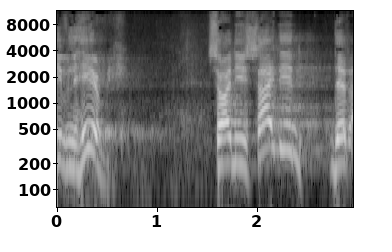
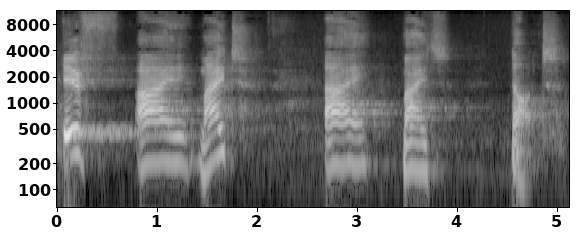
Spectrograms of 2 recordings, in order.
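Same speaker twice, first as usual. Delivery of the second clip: slow and deliberate; much slower than usual. Shown as a demonstration. Preacher drives the boy's lesson home, slow and deliberate. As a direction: space out "If... I might... I might... not".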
